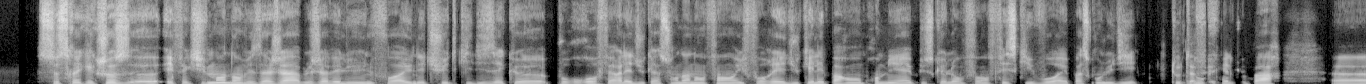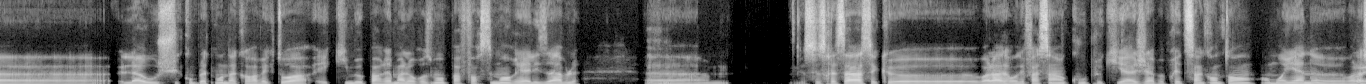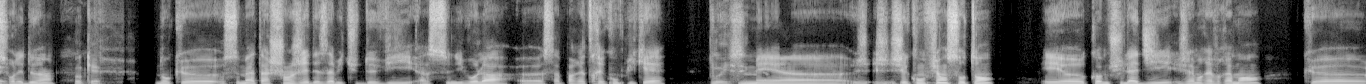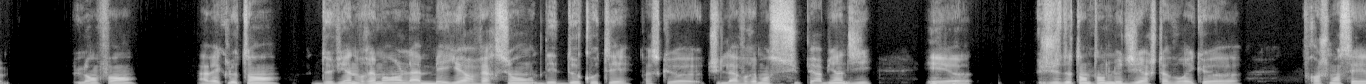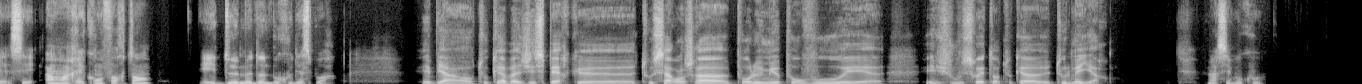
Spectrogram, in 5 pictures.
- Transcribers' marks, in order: drawn out: "heu"; drawn out: "que"; stressed: "super"
- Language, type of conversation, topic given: French, advice, Comment régler calmement nos désaccords sur l’éducation de nos enfants ?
